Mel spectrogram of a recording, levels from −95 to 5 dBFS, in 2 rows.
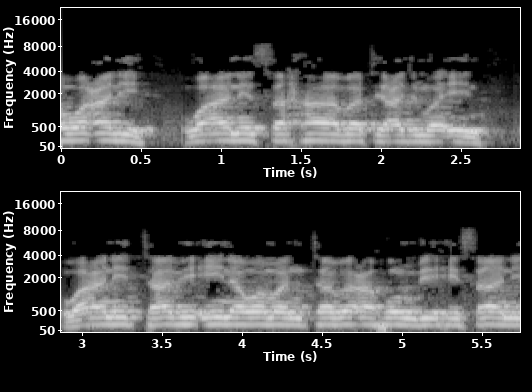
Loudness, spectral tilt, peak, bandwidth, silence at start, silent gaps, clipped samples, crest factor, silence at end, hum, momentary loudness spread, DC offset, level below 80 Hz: -17 LUFS; -7.5 dB/octave; -4 dBFS; 8 kHz; 0 s; none; under 0.1%; 12 dB; 0 s; none; 4 LU; under 0.1%; -48 dBFS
